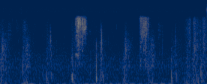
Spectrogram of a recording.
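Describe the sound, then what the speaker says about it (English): Footsteps in the mobile shooter Call of Duty Mobile, a quiet series of soft irregular steps with a few sharper scuffs, faint and fairly close. "I hear a few footsteps here"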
